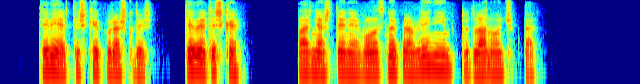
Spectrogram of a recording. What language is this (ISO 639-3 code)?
chm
